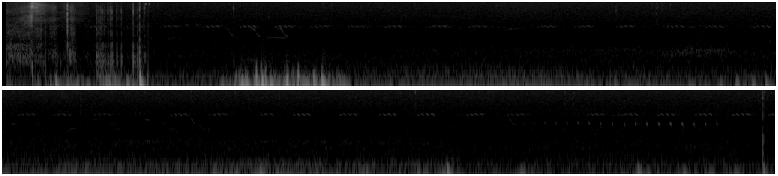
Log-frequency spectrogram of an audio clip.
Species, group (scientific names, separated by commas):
Gryllus campestris, Orthoptera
